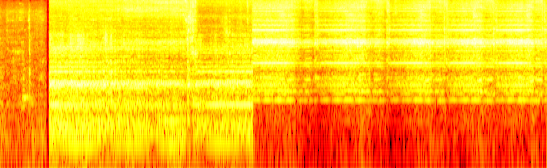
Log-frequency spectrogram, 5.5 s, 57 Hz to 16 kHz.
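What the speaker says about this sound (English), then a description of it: "We're going to drill our second set, and that is going to be with a 3/16 inch drill bit" A power drill with a 3/16 inch bit whirs steadily at close range, its pitch shifting partway through as it bites into material, running continuously without pause.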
